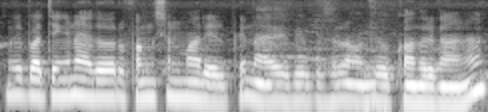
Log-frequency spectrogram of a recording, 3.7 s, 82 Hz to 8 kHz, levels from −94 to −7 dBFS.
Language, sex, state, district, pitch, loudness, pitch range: Tamil, male, Tamil Nadu, Nilgiris, 140 Hz, -14 LUFS, 125-155 Hz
